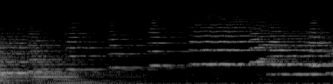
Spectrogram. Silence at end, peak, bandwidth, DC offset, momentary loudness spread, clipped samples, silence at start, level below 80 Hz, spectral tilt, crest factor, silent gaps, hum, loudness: 0 s; -24 dBFS; 11.5 kHz; under 0.1%; 11 LU; under 0.1%; 0 s; -62 dBFS; -2.5 dB/octave; 16 dB; none; none; -40 LUFS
